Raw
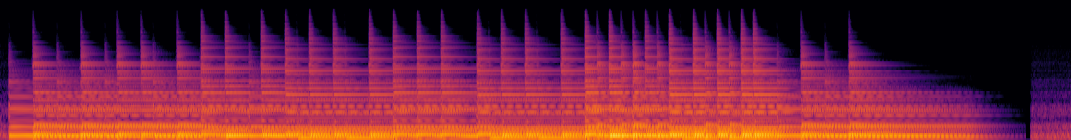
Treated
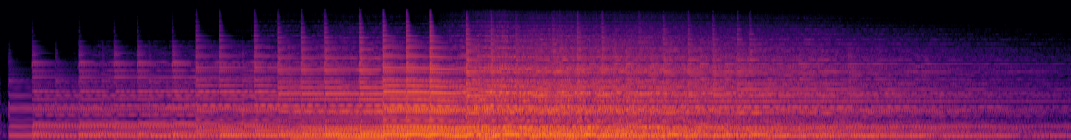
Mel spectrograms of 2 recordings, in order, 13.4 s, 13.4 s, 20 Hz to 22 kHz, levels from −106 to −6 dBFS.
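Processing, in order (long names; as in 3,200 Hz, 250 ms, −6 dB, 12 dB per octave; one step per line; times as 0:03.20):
source passing by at 0:05.45, 9 m/s, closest 2 metres
low-pass filter 1,600 Hz 6 dB per octave
spectral tilt +4 dB per octave
feedback delay with all-pass diffusion 931 ms, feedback 50%, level −4 dB
downward compressor 6 to 1, threshold −45 dBFS, peak gain reduction 10.5 dB
level +12.5 dB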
